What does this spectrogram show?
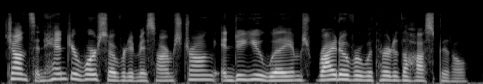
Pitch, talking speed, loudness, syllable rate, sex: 195 Hz, 235 wpm, -19 LUFS, 5.9 syllables/s, female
